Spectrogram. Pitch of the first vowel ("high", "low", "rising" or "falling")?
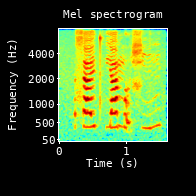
rising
